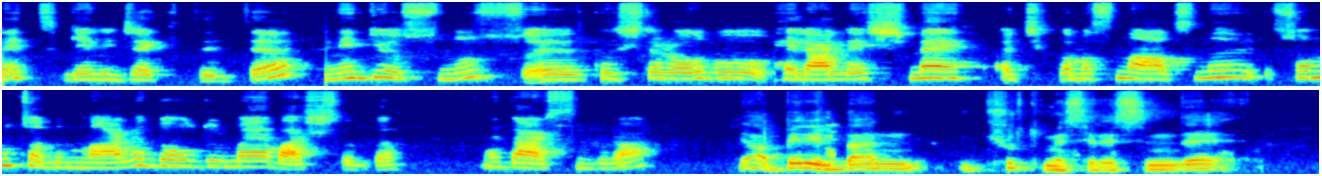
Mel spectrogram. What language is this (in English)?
Turkish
